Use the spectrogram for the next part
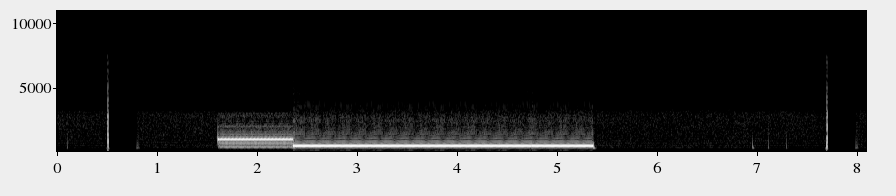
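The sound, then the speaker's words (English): Two sustained electronic radio dispatch alert tones for Country Air play back to back over a hiss of radio static, a shorter higher-pitched tone followed by a longer lower one, framed by brief squelch clicks. “Country Air, standby for tones.”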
